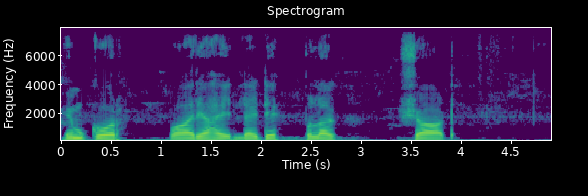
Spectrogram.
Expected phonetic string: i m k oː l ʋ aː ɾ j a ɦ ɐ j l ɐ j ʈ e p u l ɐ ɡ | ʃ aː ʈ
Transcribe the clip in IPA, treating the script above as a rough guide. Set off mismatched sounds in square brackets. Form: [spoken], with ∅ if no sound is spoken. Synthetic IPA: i m k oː [ɾ] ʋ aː ɾ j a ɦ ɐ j l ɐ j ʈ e p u l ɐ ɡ | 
